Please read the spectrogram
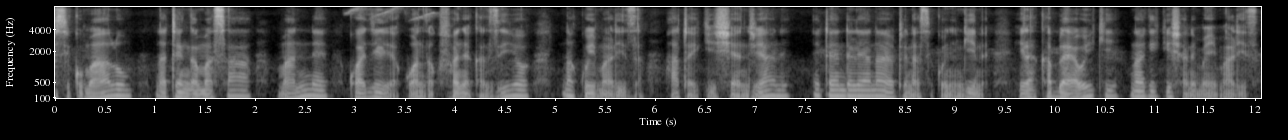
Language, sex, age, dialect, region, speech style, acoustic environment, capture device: Swahili, male, 25-34, Kenya - Nairobi Sheng-influenced, Kenya, relaxed; focused, nature, mobile / Linux / Chrome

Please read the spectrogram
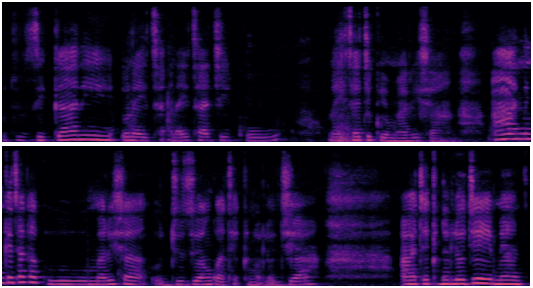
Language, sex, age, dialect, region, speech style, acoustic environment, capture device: Swahili, female, 25-34, Kenya - Nairobi Sheng-influenced, Kenya, excited, people talking; nature, desktop / Windows / Chrome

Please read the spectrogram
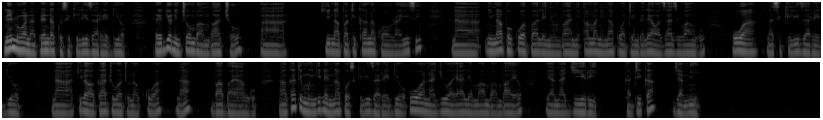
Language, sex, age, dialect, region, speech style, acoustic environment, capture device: Swahili, male, 35-44, Kenya - Mombasa, Kenya, focused, construction; appliances; nature; traffic; music, desktop / Windows / Chrome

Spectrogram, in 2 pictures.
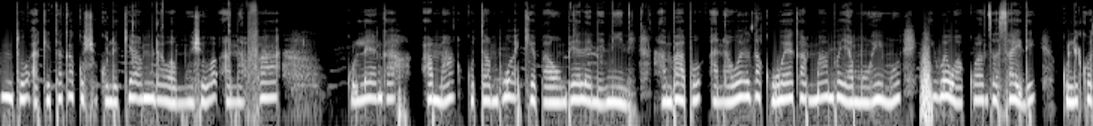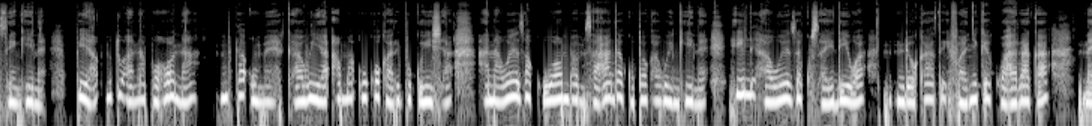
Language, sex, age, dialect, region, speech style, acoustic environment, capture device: Swahili, female, 18-24, Kenya - Nairobi Sheng-influenced, Kenya, happy; excited, nature, mobile / Linux / Chrome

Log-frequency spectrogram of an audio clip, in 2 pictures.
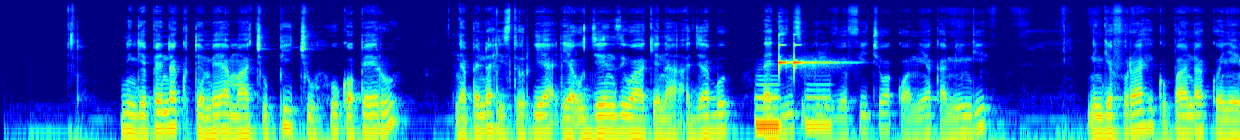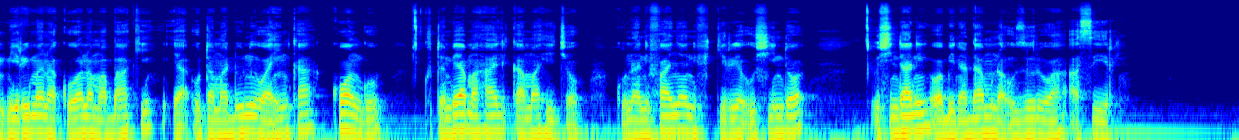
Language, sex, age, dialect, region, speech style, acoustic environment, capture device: Swahili, male, 18-24, Kenya - Nairobi Sheng-influenced, Kenya, happy; relaxed; focused, nature; silence, mobile / Linux / Chrome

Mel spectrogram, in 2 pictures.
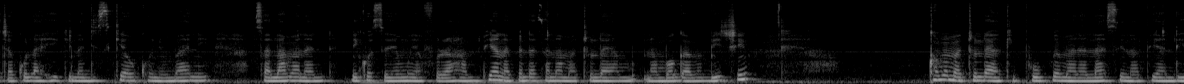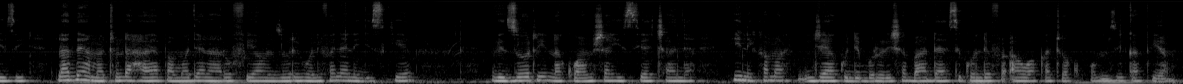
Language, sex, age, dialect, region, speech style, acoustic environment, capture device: Swahili, female, 18-24, Kenya - Nairobi Sheng-influenced, Kenya, relaxed; focused, people talking; music; appliances; construction, desktop / Windows / Chrome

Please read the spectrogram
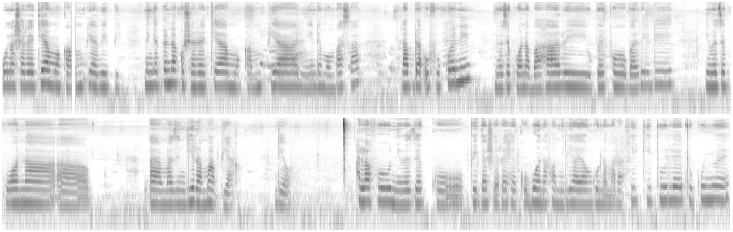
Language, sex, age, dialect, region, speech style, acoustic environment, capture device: Swahili, female, 25-34, Kenya - Nairobi Sheng-influenced, Kenya, happy; nervous, silence, mobile / Linux / Chrome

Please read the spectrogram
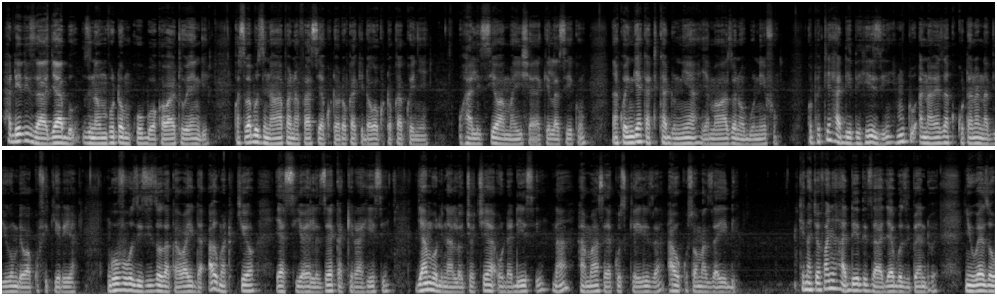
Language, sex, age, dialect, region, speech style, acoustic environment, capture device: Swahili, male, 18-24, Kenya - Nairobi Sheng-influenced, Kenya, relaxed; focused, silence, mobile / Linux / Chrome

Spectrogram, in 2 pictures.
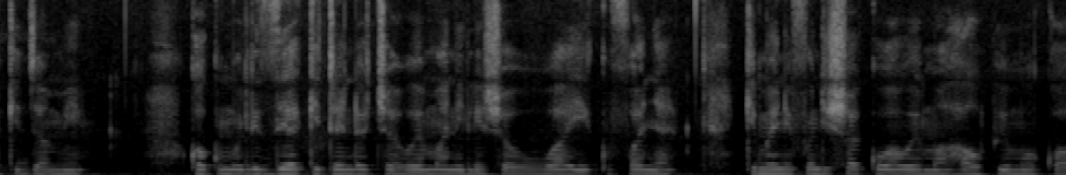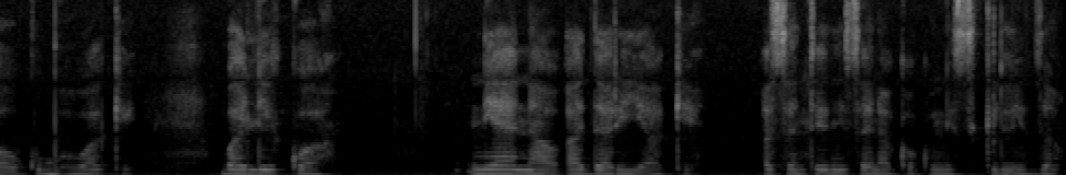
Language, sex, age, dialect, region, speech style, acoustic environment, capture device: Swahili, male, 18-24, Kenya - Nairobi Sheng-influenced, Kenya, happy; relaxed; focused, nature; silence, desktop / Windows / Chrome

